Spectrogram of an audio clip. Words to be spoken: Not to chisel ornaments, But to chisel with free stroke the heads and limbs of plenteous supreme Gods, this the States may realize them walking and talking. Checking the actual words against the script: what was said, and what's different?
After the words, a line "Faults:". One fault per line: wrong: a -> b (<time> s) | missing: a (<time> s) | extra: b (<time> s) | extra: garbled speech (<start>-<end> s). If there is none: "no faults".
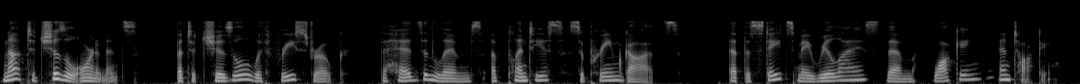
Not to chisel ornaments, But to chisel with free stroke the heads and limbs of plenteous supreme Gods, that the States may realize them walking and talking.
Faults:
wrong: this -> that (7.3 s)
